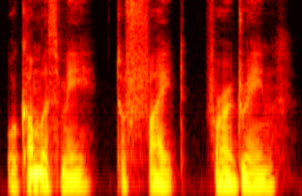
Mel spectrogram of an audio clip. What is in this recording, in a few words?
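Voice Acting, Spanish, male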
